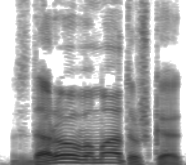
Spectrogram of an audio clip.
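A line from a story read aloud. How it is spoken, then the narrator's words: Shout. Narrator (Russian): крикнул он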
